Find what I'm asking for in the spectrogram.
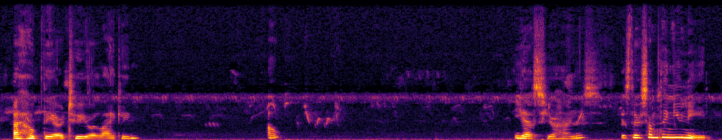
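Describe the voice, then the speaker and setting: Husky, devoted lady knight played by a woman. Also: medium pitch, warm tone. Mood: formal, dutiful. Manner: formal, earnest, restrained. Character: devoted, protective female royal knight, lover of princess. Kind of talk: ASMR fantasy audio roleplay.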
